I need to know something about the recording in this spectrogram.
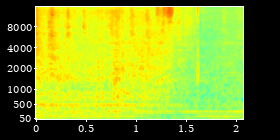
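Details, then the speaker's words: Whirlpool dryer after replacing the broken drum support rollers, drum spun as a test before reassembly: a quiet, even motor hum and steady low drone with no thumping or scraping. Normal, smooth drum rotation. "It's good to get rid of that noise. Spinning smoothly now. Looking good."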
